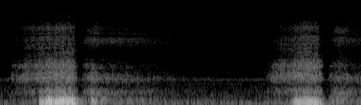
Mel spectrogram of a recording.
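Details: German Shepherd dog asleep: two deep, rumbling snores about three seconds apart, each followed by a softer outward breath: snoring.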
